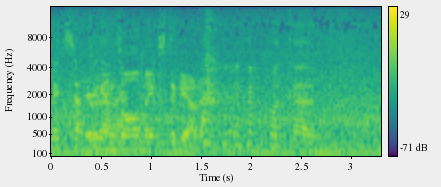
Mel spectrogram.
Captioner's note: laughing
